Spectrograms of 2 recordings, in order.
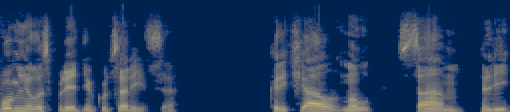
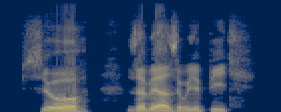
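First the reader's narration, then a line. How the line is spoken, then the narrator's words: Groan. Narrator (Russian): простонал царский сплетник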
